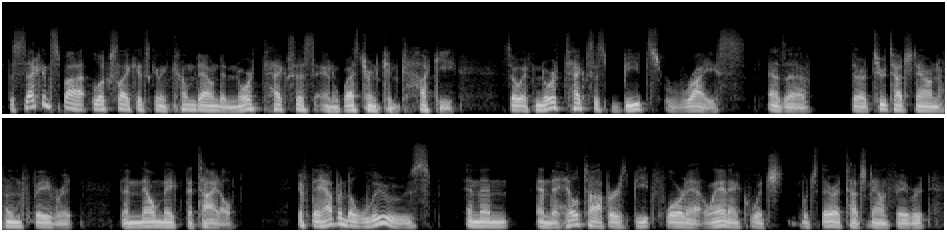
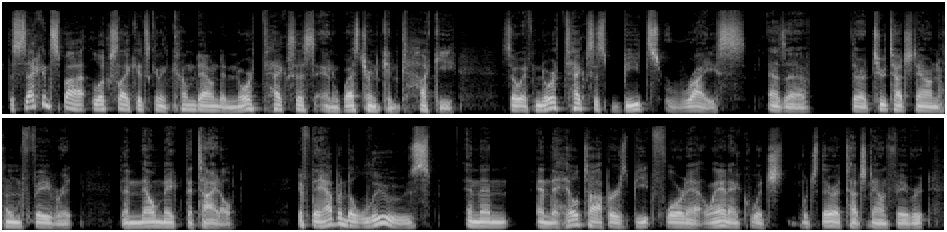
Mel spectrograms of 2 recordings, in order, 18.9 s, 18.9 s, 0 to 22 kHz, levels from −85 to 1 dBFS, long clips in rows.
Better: second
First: muffled; very; fading above 2.5 kHz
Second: none

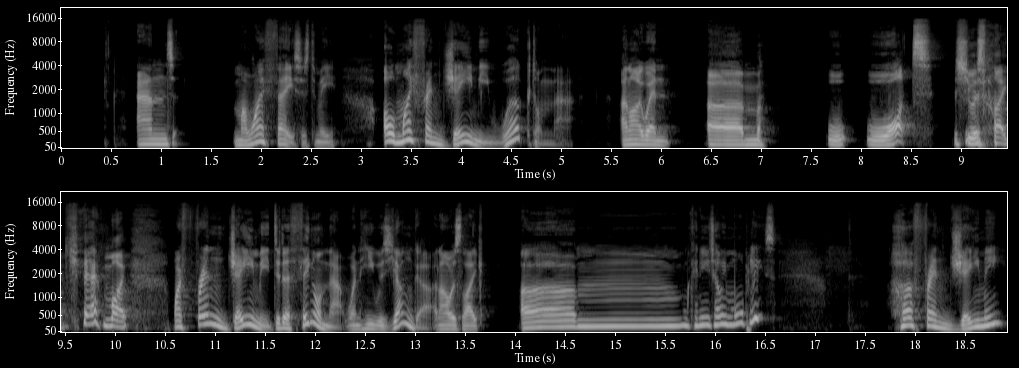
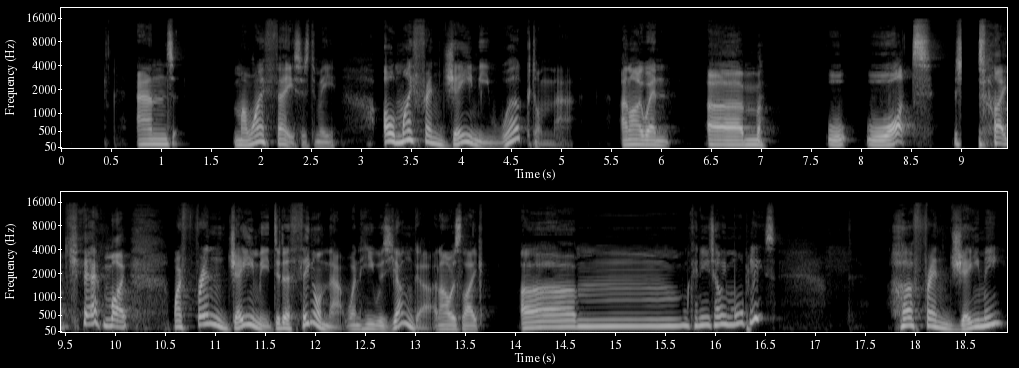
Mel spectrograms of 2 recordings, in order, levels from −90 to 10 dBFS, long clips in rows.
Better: first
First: none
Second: audio cutting out; at 9 s

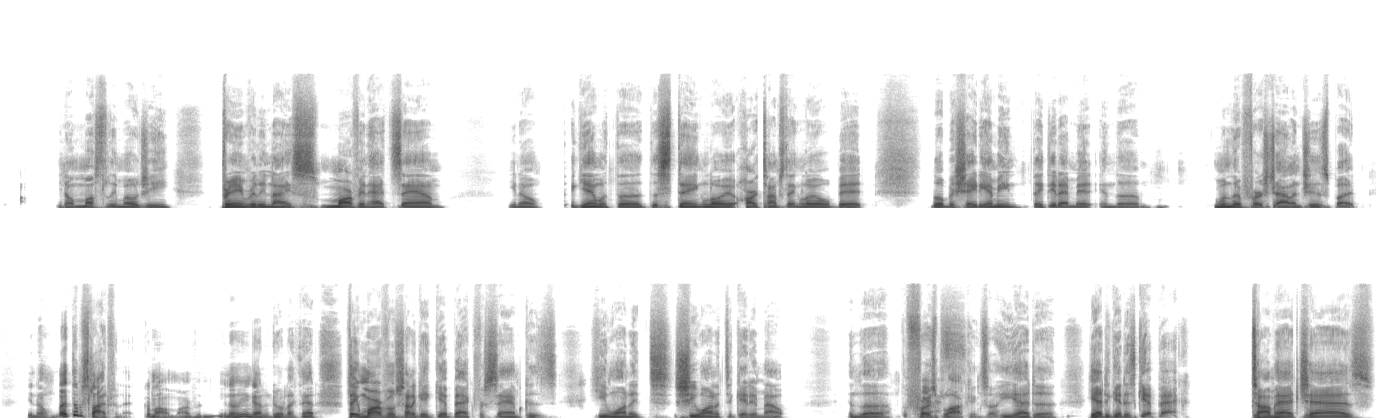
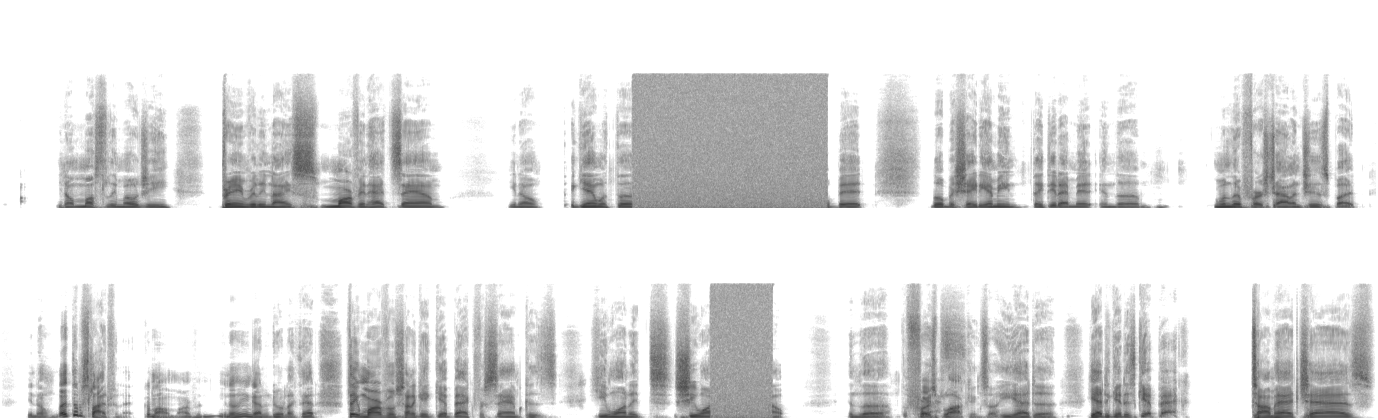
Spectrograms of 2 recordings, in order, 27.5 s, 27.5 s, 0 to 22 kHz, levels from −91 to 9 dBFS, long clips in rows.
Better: first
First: none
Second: audio cutting out; filled with static; at 6.5 s for 2 s and at 21 s for 0.5 s

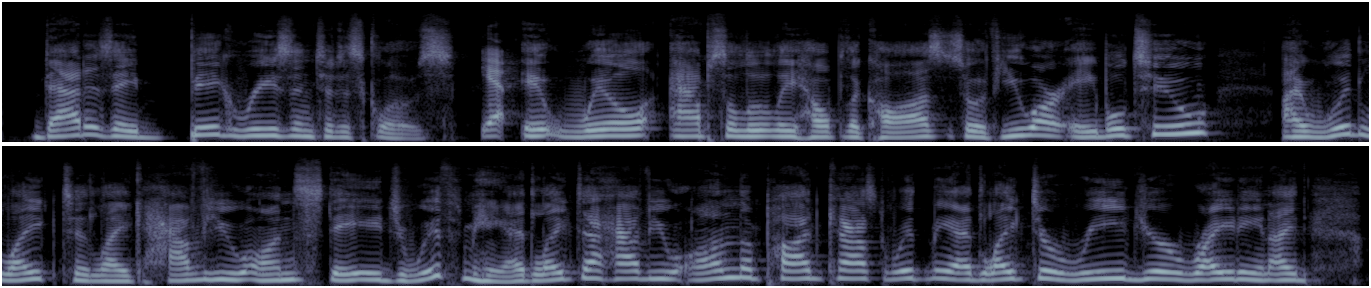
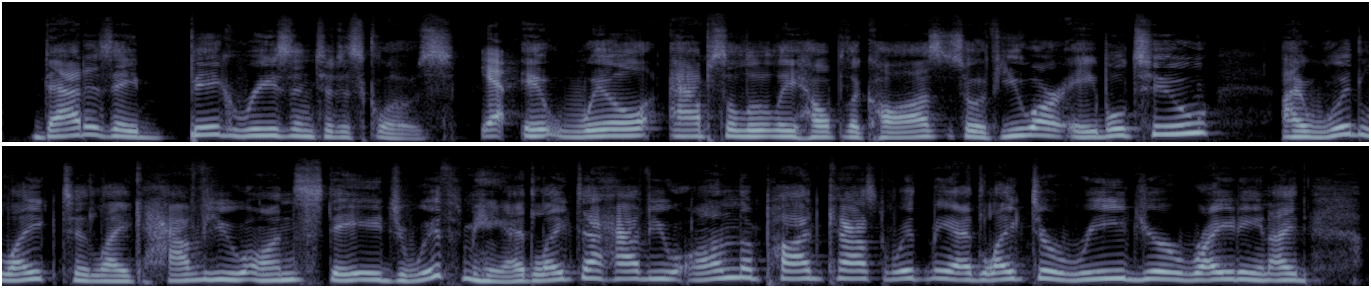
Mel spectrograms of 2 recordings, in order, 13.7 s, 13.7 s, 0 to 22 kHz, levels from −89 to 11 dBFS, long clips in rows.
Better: neither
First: none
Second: none

